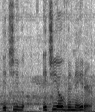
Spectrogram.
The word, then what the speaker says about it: Ichthyovenator: This first brand new one, I believe is pronounced an Ichthyovenator.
